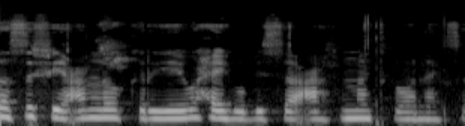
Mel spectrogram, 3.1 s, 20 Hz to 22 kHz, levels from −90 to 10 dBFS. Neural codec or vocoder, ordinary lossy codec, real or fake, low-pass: none; AAC, 96 kbps; real; 14.4 kHz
